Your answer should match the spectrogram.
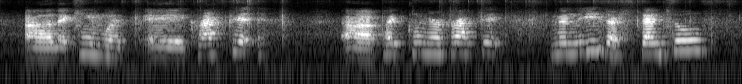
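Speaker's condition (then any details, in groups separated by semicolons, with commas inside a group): Cerebral palsy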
